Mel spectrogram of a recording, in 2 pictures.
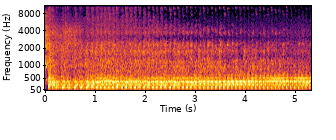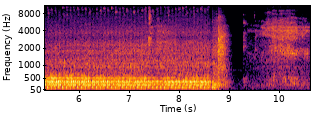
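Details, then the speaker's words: Yamaha R3 fitted with an Antigravity 4-cell lithium battery in place of the OEM battery fires and settles into an even, steady idle with no misses; the new battery cranks and starts it fine. "Everything starts okay. It's cranking okay. And obviously it's a massive weight saving."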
